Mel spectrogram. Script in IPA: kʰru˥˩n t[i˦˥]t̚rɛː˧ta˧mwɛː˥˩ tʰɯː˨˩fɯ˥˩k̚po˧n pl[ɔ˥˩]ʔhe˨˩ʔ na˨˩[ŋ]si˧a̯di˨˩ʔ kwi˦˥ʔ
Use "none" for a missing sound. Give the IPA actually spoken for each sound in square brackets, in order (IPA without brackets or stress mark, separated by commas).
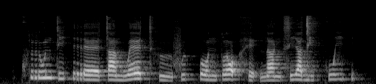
i˦˥, ɔ˥˩, ŋ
